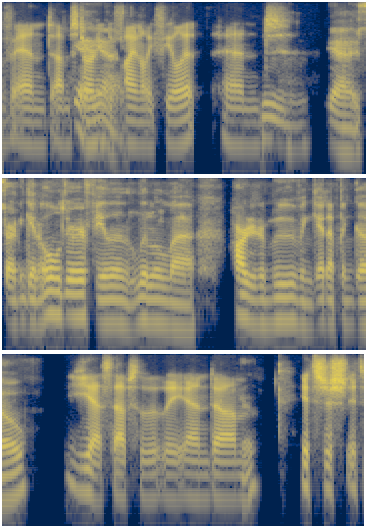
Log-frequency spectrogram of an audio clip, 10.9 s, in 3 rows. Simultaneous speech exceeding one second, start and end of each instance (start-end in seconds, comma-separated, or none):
none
